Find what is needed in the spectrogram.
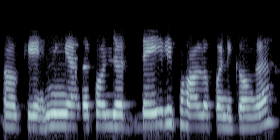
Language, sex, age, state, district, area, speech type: Tamil, female, 18-30, Tamil Nadu, Virudhunagar, rural, conversation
